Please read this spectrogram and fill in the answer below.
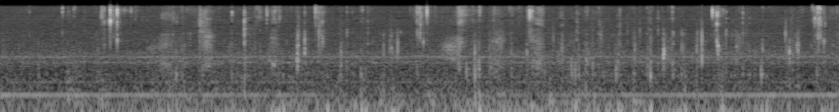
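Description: Biting and chewing of a soft purple-and-white dessert, close to a clip-on microphone, with many quick irregular sharp clicks from the mouth and food.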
